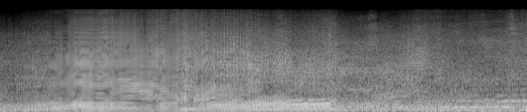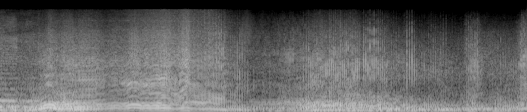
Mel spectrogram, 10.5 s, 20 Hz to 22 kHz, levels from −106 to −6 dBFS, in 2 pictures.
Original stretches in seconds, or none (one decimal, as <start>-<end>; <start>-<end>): 0.0-0.5; 1.8-10.5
